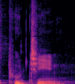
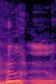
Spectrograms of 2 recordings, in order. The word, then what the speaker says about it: poutine: That's the poutine I have the most experience with.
